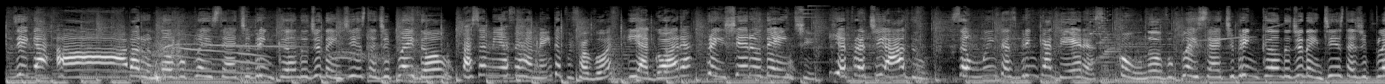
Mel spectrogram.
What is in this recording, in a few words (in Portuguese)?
Infantil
